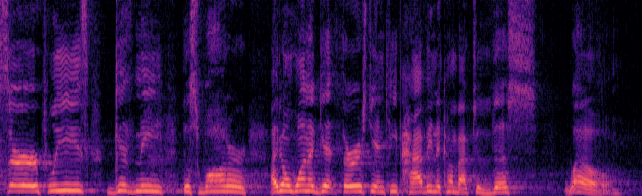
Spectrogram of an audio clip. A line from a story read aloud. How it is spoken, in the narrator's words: Pleading now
